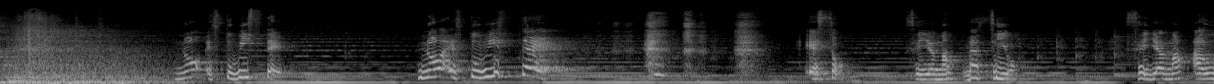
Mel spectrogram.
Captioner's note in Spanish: sollozos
